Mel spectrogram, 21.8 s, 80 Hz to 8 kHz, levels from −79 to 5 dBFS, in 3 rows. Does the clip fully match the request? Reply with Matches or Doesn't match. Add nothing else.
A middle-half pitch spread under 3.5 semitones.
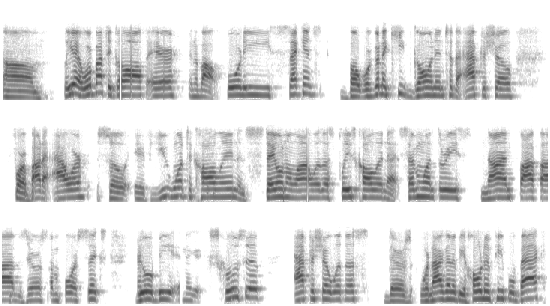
Matches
